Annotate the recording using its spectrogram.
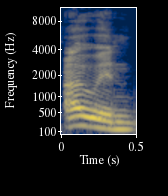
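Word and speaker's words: Eoin: Morgan Owen no no I know it's spelled a bit weird for your English eyes but it's Owen Morgan that's one thing but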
